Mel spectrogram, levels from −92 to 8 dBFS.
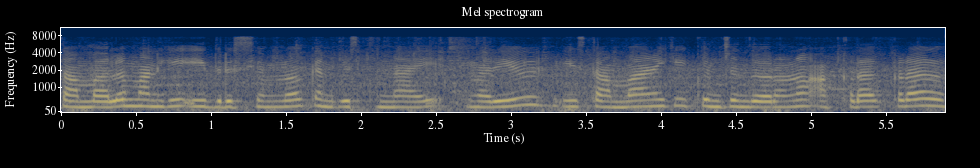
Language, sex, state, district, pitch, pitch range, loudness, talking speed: Telugu, female, Andhra Pradesh, Krishna, 235 Hz, 225-250 Hz, -21 LUFS, 130 wpm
